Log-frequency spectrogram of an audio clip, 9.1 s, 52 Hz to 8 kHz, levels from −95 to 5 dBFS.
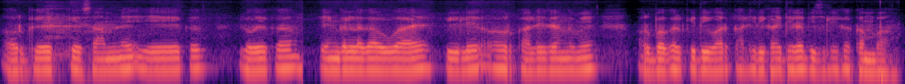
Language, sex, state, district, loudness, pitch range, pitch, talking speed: Hindi, male, Chhattisgarh, Bastar, -29 LUFS, 120-125 Hz, 120 Hz, 190 wpm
